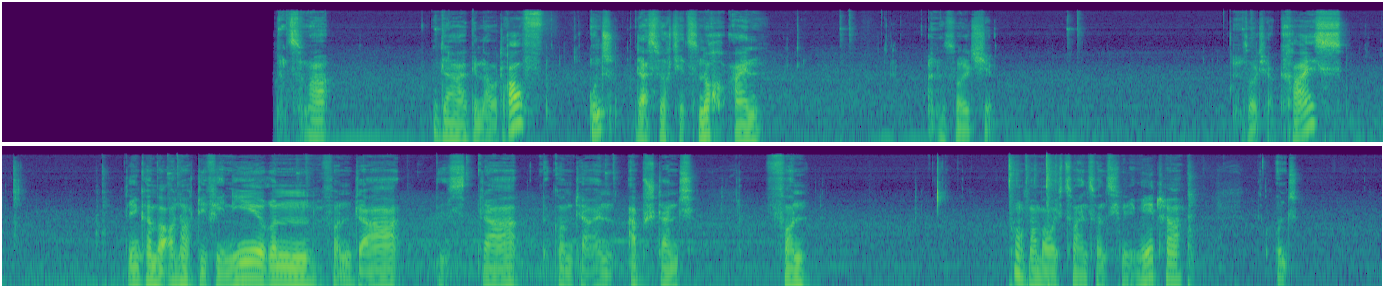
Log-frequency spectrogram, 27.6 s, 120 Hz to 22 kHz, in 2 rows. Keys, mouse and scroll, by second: 2.8 click, 4.4 click, 8.4 click, 10.7 click, 12.4 click, 13.5 scroll up 1, 13.9-15.0 drag, 15.5 click, 16.8 click, 18.4 click, 19.9 click, 23.9 KP_2, 24.1 KP_2, 24.3 KP_Enter, 25.9-26.2 scroll up 1.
